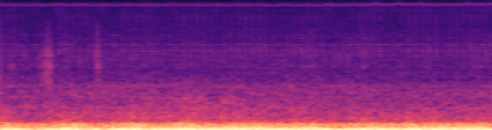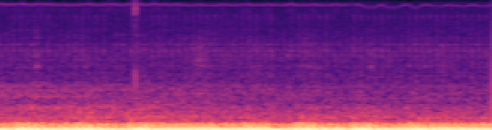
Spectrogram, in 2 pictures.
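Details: Engine misfiring at idle: low rumble with an uneven, stumbling beat, about two to three lopes a second; cause not yet known.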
